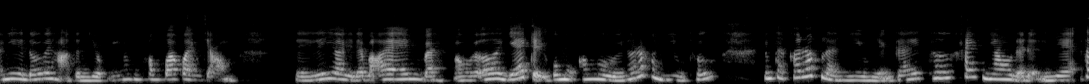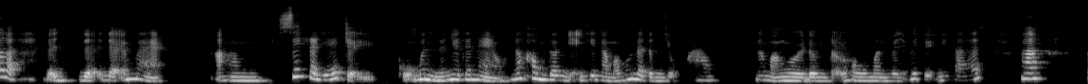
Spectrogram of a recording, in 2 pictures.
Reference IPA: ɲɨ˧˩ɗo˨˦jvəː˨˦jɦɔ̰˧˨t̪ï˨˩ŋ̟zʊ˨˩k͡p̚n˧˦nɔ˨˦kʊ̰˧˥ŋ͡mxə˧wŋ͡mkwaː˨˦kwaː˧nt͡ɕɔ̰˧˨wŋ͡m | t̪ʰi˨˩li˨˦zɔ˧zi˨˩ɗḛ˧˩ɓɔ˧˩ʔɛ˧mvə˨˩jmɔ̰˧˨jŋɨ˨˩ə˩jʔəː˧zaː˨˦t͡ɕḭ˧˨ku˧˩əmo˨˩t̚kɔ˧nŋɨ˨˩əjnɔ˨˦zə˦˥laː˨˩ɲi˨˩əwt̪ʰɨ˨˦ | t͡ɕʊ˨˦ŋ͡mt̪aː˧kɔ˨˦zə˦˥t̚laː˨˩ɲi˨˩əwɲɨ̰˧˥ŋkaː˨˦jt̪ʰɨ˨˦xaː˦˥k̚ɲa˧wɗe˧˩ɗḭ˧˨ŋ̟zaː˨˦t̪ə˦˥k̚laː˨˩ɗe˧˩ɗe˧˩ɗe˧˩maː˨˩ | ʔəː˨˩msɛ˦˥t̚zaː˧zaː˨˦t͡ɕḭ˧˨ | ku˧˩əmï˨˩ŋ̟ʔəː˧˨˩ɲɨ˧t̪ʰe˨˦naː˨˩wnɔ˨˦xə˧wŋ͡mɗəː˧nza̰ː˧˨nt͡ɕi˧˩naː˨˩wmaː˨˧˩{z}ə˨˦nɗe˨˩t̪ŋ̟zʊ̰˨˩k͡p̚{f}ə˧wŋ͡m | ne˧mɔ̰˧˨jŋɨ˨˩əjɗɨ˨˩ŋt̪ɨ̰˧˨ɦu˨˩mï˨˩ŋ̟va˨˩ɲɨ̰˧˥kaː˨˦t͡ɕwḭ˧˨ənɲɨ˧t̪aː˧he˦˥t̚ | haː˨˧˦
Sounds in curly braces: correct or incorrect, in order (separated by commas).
incorrect, incorrect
